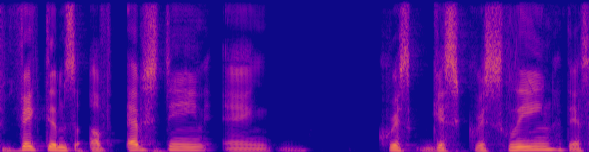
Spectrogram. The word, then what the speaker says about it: Ghislaine: got victims, alleged victims of Epstein and Ghis- Ghislaine, that's how you pronounce her name, I'm sorry.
